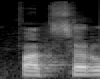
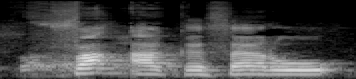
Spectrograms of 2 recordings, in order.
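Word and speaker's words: فَأَكْثَرُوا: ശ്രദ്ധിക്കാനുള്ളത് ഫ കഴിഞ്ഞിട്ട് അ നിർബന്ധമായിട്ട് ഉച്ചരിക്കണം ഫക്സറു എന്നൊന്നും ഓതാൻ പാടില്ല അപ്പ ഫ അക്സറു ഫ അക്സറു അങ്ങനെ തന്നെ ഓതണം ഫസറ ഫീഹൽ ഫസാദ് അവിടെ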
